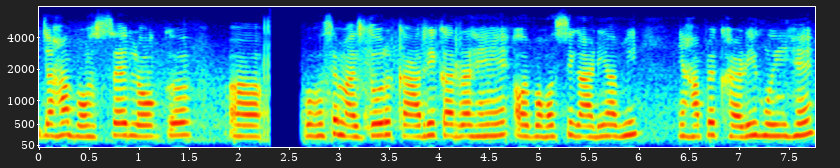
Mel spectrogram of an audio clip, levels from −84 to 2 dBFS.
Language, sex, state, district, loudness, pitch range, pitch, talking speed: Hindi, female, Bihar, Saran, -13 LUFS, 235-260 Hz, 245 Hz, 170 wpm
